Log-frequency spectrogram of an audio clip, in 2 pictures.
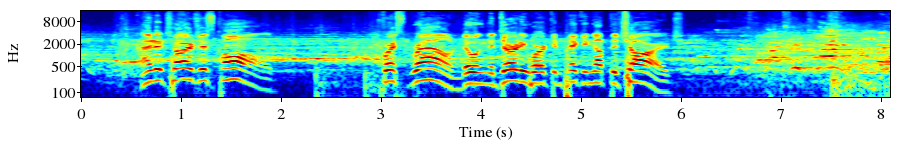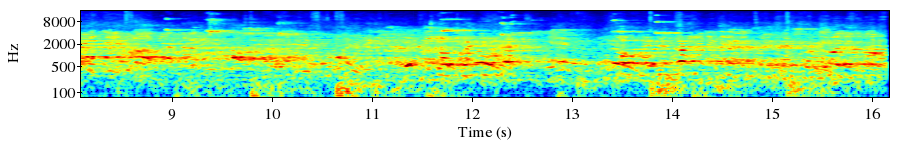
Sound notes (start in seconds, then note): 7.1 coaches yelling; 7.1 crowd talking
